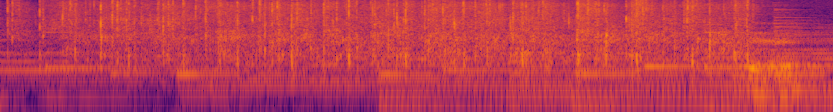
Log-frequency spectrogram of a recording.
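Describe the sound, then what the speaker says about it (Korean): Steady applause from a crowd at an annual general meeting of a Korean restaurant association branch fills the room, continuous and moderately loud, with a faint tonal hum underneath. "감사의 박수를 보내주시기 바랍니다"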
